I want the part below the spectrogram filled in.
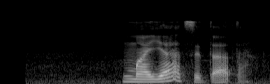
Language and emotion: Russian, positive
